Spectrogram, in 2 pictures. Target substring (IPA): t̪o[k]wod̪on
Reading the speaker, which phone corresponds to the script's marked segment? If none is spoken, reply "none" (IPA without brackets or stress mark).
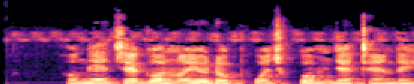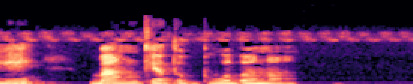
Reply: p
